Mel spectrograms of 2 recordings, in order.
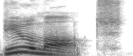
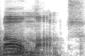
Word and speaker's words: Beaumont: Beaumont. You guys can't pronounce French spellings. That clearly says Beaumont if you have the French spelling, but no, Beaumont.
